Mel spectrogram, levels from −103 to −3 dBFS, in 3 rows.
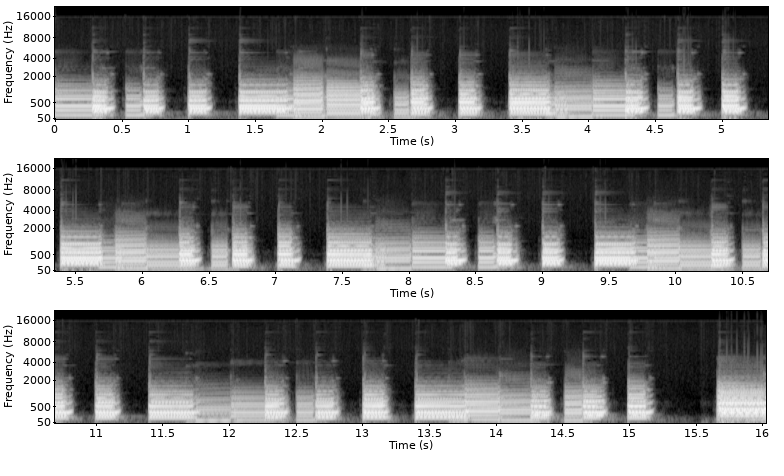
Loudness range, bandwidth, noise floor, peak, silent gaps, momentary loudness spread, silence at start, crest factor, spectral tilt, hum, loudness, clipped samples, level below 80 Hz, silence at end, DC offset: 2 LU; 5 kHz; -36 dBFS; 0 dBFS; none; 6 LU; 0 s; 12 dB; -11 dB/octave; none; -13 LUFS; under 0.1%; -46 dBFS; 0 s; under 0.1%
